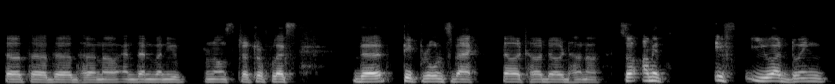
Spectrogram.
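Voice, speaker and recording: A man's voice: mid-range voice, fairly even intonation, moderate pace, dry recording, highs cut off. A man speaking as an interview guest, rambling with many restarts and fillers. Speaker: Hindi teacher, interview guest. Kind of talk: casual interview chat.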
